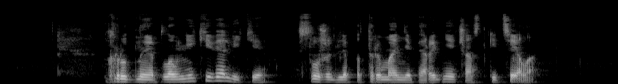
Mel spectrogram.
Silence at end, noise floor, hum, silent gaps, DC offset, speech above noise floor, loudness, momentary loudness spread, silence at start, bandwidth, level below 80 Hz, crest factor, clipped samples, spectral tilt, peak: 0.85 s; -71 dBFS; none; none; under 0.1%; 45 dB; -27 LUFS; 9 LU; 0.6 s; 11.5 kHz; -72 dBFS; 20 dB; under 0.1%; -4.5 dB/octave; -8 dBFS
